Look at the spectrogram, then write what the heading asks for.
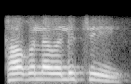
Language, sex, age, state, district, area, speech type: Maithili, female, 45-60, Bihar, Madhepura, rural, conversation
